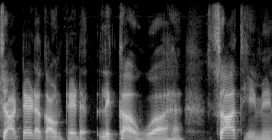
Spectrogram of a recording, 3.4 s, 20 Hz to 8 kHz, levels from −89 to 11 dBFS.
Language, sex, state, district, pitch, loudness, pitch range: Hindi, male, Chhattisgarh, Korba, 115 Hz, -16 LUFS, 100-155 Hz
